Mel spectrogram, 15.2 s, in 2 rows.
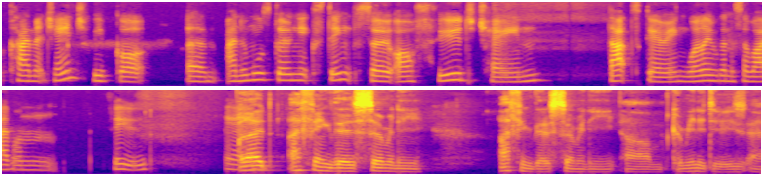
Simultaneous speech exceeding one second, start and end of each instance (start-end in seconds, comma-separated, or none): none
